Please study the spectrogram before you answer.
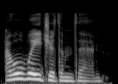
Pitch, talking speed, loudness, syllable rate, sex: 190 Hz, 250 wpm, -15 LUFS, 6.1 syllables/s, female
